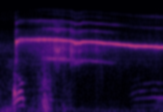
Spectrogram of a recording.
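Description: Ground firework fountain whistling: a loud, high whistle starts suddenly a moment in and glides slowly down in pitch as the fountain sprays.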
